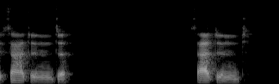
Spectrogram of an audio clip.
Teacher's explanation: So the d, you don't want to do d, it's d. So your tongue is actually hitting the front, just behind your front two teeth.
